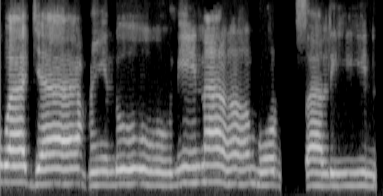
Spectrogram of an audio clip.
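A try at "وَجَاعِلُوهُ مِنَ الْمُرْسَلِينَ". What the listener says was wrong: Ya, nah ini hati-hati ya. Hu-nya jangan sampai hilang suaranya. Coba ulangi dari waja'iluhu minal mursalin.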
